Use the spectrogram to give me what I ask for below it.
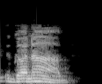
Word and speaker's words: ganab: It's the Hebrew word ganab. Ganab. It's spelled G-A-N-A-B.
